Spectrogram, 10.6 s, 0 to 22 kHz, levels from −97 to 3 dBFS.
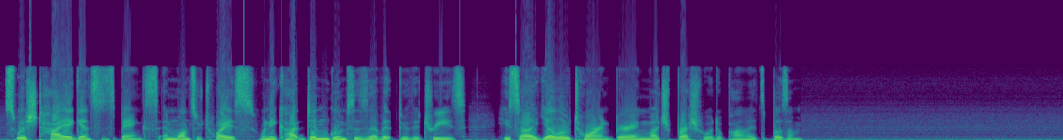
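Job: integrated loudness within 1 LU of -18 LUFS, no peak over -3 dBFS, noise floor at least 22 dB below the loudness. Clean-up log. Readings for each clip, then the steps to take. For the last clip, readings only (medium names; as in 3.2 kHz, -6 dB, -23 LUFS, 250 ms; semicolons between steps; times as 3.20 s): clipped samples 1.0%; clipping level -16.5 dBFS; loudness -26.5 LUFS; peak level -16.5 dBFS; loudness target -18.0 LUFS
-> clip repair -16.5 dBFS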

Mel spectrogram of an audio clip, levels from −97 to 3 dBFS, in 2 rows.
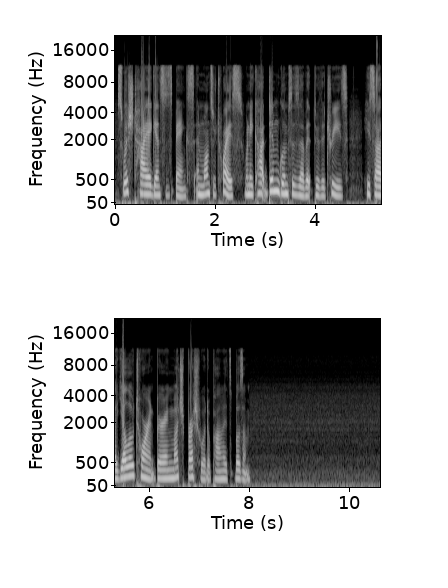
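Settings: clipped samples 0.0%; loudness -26.0 LUFS; peak level -7.5 dBFS; loudness target -18.0 LUFS
-> trim +8 dB; peak limiter -3 dBFS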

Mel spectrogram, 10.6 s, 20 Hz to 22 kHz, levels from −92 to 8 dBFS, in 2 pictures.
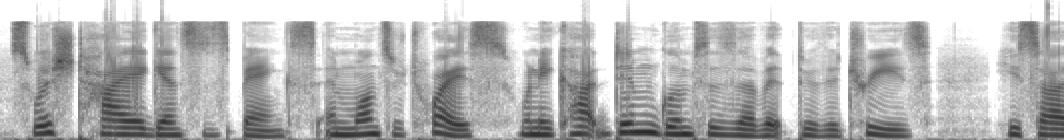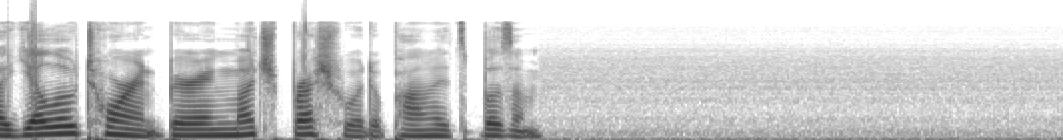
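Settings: loudness -18.5 LUFS; peak level -3.0 dBFS; noise floor -47 dBFS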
